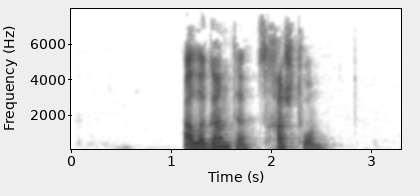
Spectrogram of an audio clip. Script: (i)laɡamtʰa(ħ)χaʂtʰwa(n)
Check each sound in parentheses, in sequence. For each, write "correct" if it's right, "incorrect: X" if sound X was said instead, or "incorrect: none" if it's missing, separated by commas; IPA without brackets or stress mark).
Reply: incorrect: a, incorrect: s, incorrect: m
